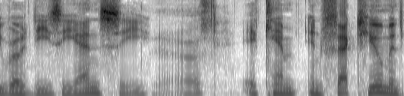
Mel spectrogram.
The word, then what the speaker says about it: rhodesiense: Rhodesiense. Named after Rhodesia.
